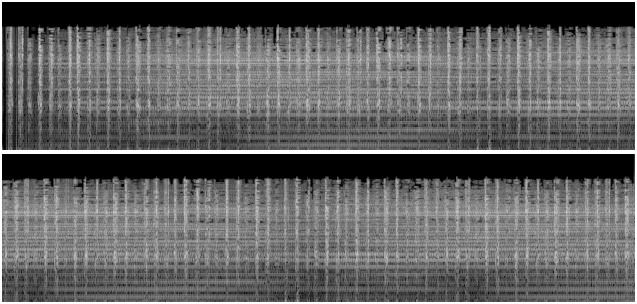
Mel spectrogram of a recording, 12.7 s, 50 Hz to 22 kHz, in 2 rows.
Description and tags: American artillery radar Scunkwork Rr2023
